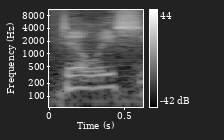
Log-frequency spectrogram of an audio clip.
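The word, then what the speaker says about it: Weise: Am I saying that right? Dale Weiss? – Yep.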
